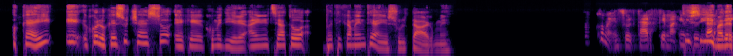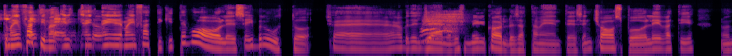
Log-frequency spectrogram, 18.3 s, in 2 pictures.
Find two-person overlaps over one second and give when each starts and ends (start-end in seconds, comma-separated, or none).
8.5-10.6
